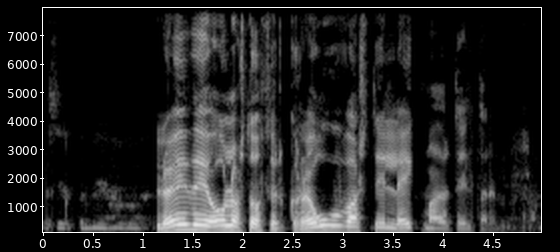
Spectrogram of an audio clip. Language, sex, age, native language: Icelandic, male, 50-59, Icelandic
